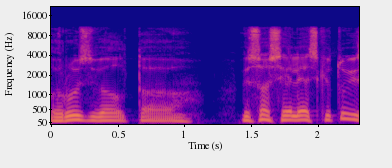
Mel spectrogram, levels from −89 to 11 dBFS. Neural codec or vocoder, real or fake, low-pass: none; real; 10.8 kHz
